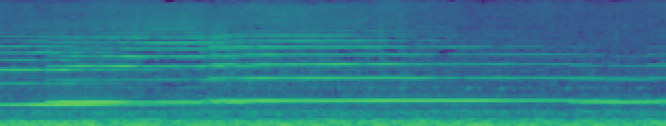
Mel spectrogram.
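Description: Orchestral classical music: a slow melody of long held notes that steps gently upward, over a low accompaniment.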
